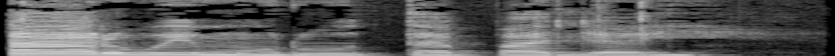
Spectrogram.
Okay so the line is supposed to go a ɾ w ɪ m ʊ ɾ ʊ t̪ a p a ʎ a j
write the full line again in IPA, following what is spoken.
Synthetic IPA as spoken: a ɾ w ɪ m ʊ ɾ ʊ t̪ a p a ʎ a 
